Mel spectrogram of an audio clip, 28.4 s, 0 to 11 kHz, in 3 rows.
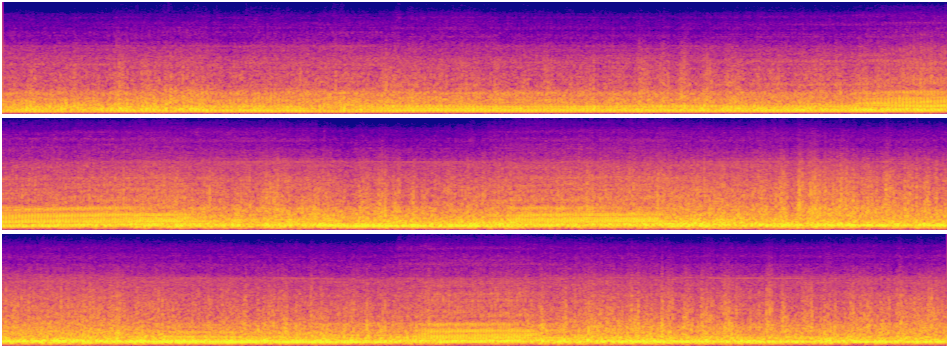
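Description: Honda CBR500R's parallel-twin engine running on the move, heard from a phone in the rider's pocket. It gets louder about eight seconds in, and its pitch climbs three times as the bike accelerates.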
